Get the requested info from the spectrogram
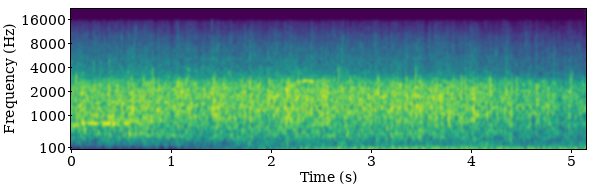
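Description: Audience applauding, dense steady clapping that eases slightly near the end.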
